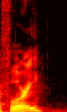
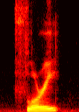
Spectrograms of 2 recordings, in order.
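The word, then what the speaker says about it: Florrie: Yeah, Flory. – Flory.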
